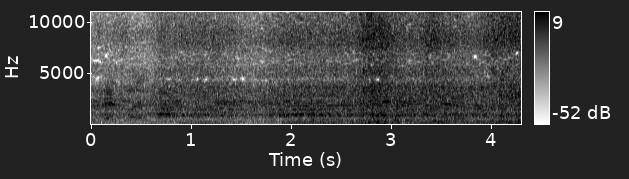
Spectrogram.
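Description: Jeep Wrangler Rubicon's engine under load as it crawls over tree roots with a rear tyre hung up, rising in pitch about three seconds in.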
